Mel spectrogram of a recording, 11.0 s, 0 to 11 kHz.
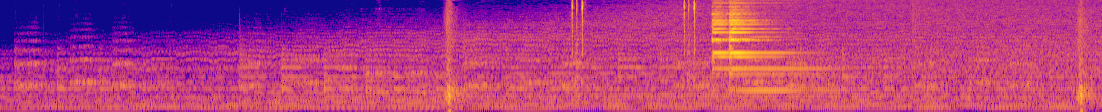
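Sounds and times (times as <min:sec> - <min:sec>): background music: 0:00.0 - 0:11.0
bright bell chime: 0:07.1 - 0:08.8.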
